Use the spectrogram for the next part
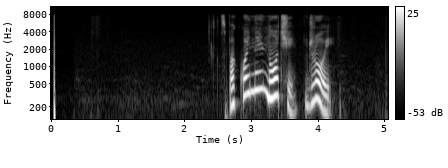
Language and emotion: Russian, positive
